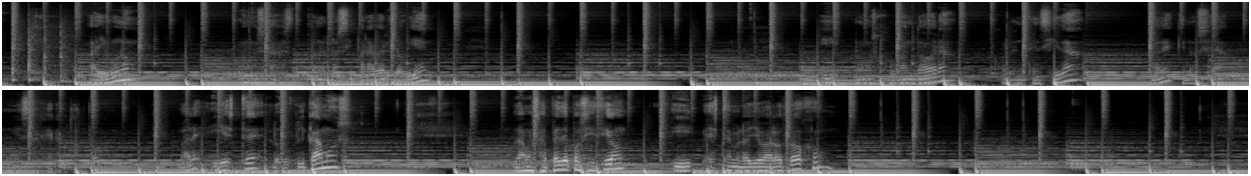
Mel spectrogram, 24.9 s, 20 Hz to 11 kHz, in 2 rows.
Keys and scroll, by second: 15.8 super+d, 17.7 p.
